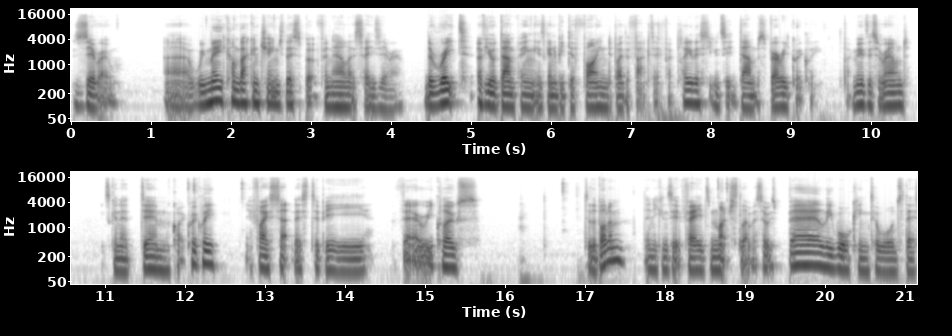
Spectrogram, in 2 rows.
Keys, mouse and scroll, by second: 7.1 shift+space, 8.8-9.1 scroll down 1, 9.1 g, 12.6-16.3 drag, 16.3 shift+middle click, 17.4 g.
